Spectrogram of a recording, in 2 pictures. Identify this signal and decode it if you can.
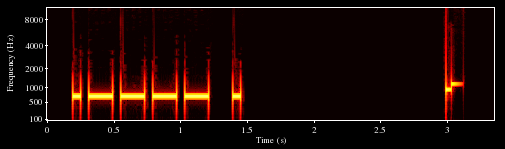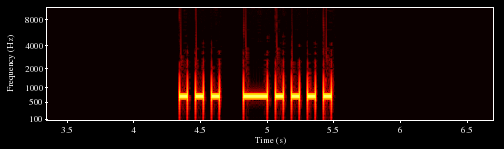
Morse code, heard as a keyed tone, about 19 wpm, 700 Hz. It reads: 1 E S 6
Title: Two Challenging Letter-Number Combinations 20wpm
